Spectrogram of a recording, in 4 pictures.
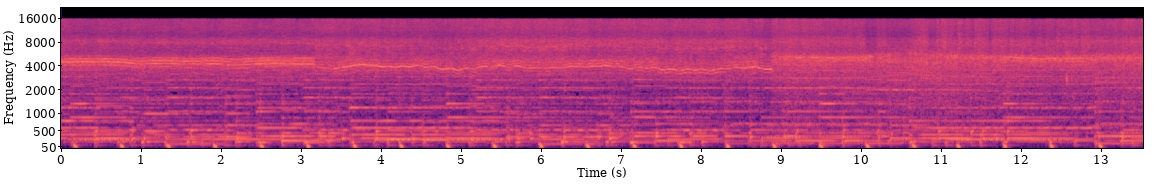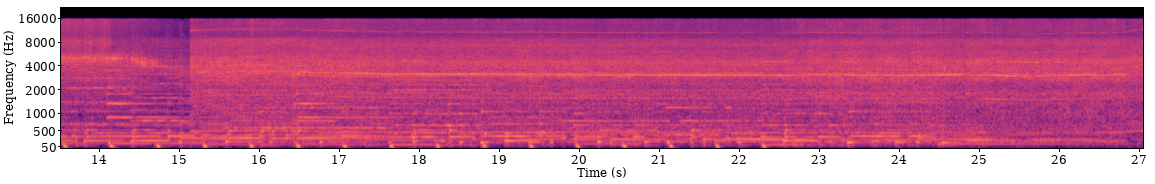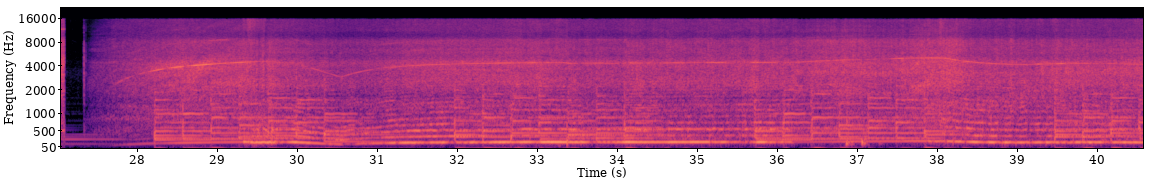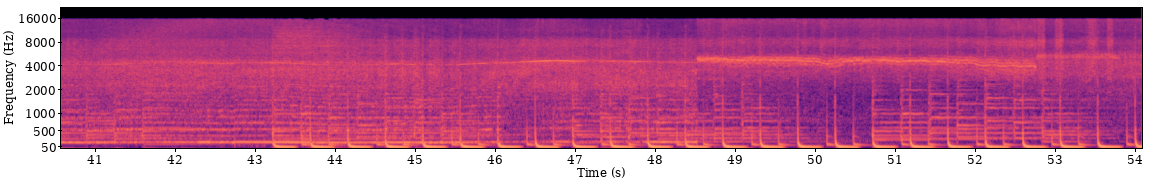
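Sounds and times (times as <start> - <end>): music beat: 0.0 - 26.8, 28.2 - 54.0
belt sander whining: 0.0 - 54.0
orbital sander whining: 0.0 - 54.0.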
